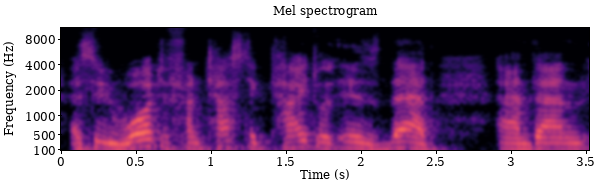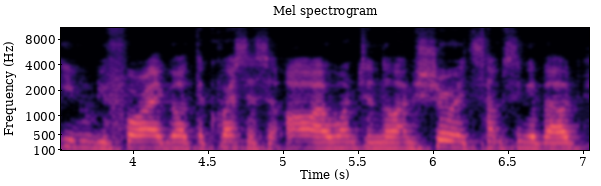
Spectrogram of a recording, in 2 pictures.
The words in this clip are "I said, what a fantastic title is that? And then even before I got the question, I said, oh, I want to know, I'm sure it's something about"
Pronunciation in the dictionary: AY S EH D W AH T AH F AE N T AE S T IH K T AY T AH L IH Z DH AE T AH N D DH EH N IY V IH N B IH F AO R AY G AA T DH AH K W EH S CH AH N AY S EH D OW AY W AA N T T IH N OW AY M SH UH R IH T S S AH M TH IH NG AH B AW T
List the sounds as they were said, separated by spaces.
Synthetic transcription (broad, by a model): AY S EH D W AH T AH F AE N T AE S T IH K T AY T L IH Z DH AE T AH N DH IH N IY V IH N B IH F AO R AY G AA T DH AH K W EH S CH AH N AY S EH D OW AY W AA N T T IH N OW AY M SH UH R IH T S S AH M TH IH NG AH B AW T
